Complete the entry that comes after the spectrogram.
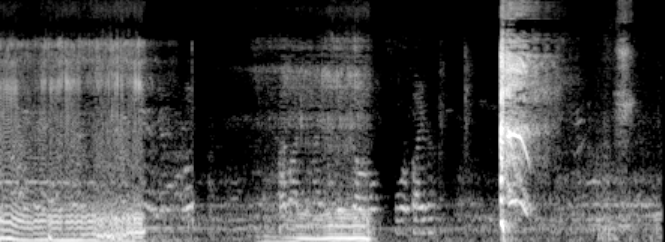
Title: #oldeenglishbulldogge #snoring #naptime #fok funny moments of bulldogs resting!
